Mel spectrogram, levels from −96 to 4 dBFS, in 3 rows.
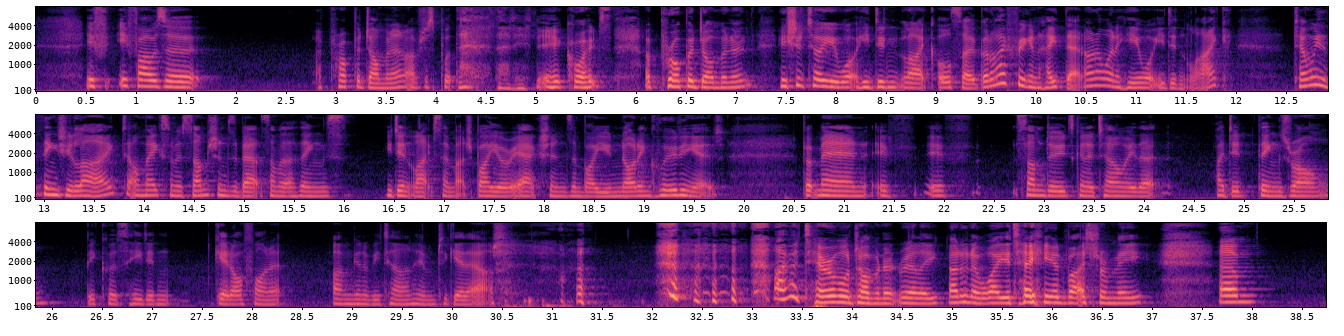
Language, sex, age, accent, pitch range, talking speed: English, female, 30-49, Australian, 160-200 Hz, 180 wpm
